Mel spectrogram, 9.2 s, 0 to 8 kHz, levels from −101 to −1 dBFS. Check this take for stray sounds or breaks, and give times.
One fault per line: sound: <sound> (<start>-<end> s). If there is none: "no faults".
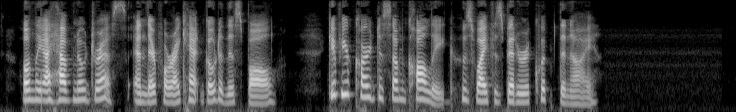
no faults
